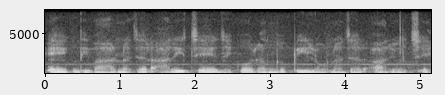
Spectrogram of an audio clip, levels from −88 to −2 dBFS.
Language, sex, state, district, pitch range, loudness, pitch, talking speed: Rajasthani, female, Rajasthan, Nagaur, 170-190 Hz, -18 LUFS, 180 Hz, 150 wpm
